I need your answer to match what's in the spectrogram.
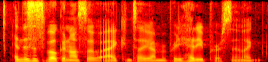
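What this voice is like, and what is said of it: Talking very fast. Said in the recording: “I'm talking really fast right now. You can tell I'm just...”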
